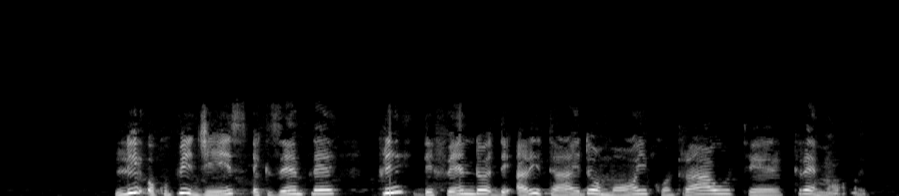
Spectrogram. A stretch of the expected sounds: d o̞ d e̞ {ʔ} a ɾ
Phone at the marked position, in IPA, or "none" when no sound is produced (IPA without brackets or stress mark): ʔ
